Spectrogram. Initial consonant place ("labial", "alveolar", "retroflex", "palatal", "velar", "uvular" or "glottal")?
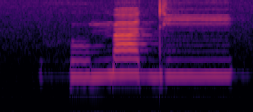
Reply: glottal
